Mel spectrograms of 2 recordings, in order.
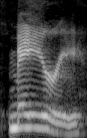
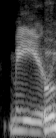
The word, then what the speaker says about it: Meiri: Uh, it's Meiri. May like the Meiri. month, Erie like the lake. Meiri.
